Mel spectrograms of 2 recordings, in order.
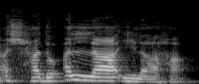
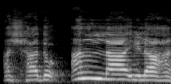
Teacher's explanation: لم یلد ولم یولد، لم نہیں، یلد اس کی اولاد، بیٹا یا بیٹی، ولم اور نہ ہی، یولد وہ کسی کی اولاد ہے، ولم یکن لہ کفوا احد، ولم اور نہیں، یکن کوئی، یا کلہ، یہ جو نون ہے ادھر یہ پڑھنے میں نہیں آئے گا۔ نون ساکن کے بعد اگر لام پر تشدید آ جائے تو پھر یہ نون پڑھا نہیں جاتا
